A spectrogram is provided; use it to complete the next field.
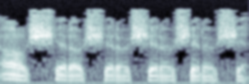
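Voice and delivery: soft, low mutter. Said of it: "just muttering".

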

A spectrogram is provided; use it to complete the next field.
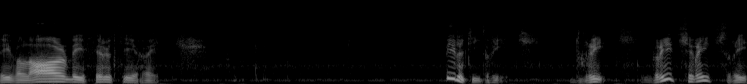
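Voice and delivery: terrible, exaggerated put-on Russian accent. Acting out a bit addressed to Don, in a terrible Russian accent. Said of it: "Terrible Russian accent time".

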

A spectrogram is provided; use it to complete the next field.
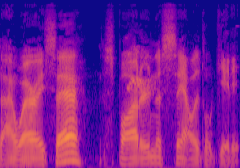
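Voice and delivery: badly done put-on Australian accent. Reading a listener's joke aloud, in a bad Australian accent. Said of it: "with my bad Australian accent".

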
